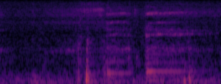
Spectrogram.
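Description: Faint: a click, then two short held pitched notes with overtones, each starting abruptly, about one and one and a half seconds in.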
